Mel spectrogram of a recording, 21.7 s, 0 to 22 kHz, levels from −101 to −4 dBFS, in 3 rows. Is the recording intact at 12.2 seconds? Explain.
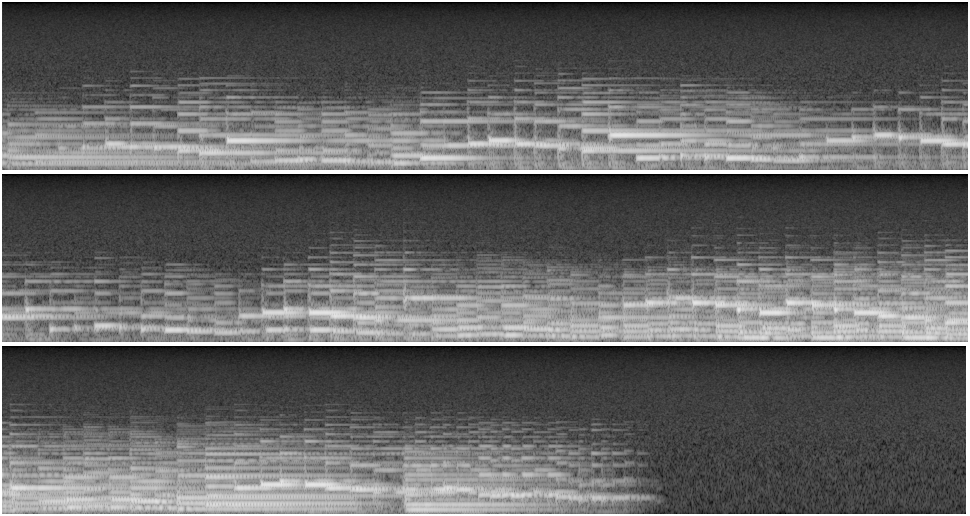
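Yes, the music is intact at 12.2 seconds, with no fault at that point.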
